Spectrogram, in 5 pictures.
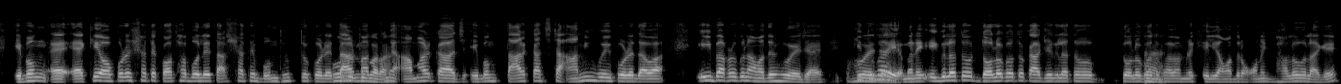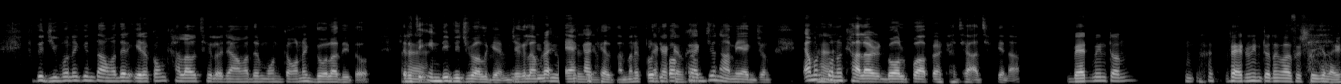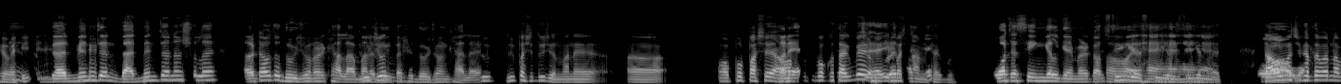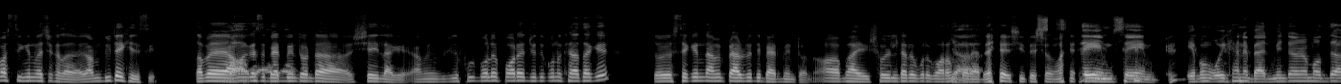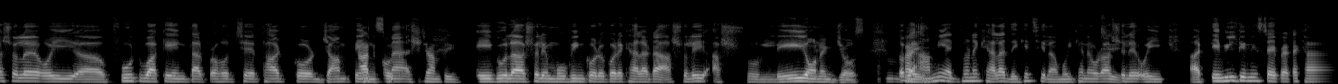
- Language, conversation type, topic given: Bengali, unstructured, কোন ধরনের খেলাধুলা তোমার সবচেয়ে ভালো লাগে?
- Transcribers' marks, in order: other background noise; in English: "Individual game"; unintelligible speech; laugh; laughing while speaking: "ব্যাডমিন্টন আমার কাছে সেই লাগে ভাই"; laugh; unintelligible speech; "শরীরটারে" said as "শরিলটারে"; laughing while speaking: "কইরা দেয় শীতের সময়"; laugh; in English: "ফুট ওয়াকিং"; in English: "থার্ড কোর, জাম্পিং, স্মাশ"; in English: "Hardcore jumping"; stressed: "আসলেই"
